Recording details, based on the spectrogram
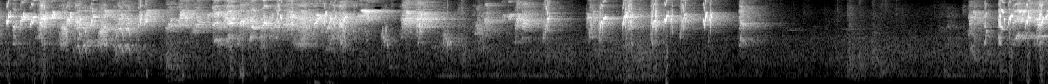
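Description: Blue-winged parrotlets chatter in a dense run of high, sharp chirps and twitters, about four a second, going quiet briefly before a fresh burst.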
